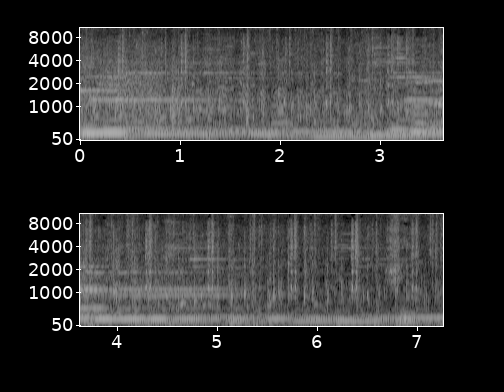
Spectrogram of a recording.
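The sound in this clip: Horse hooves clip-clop steadily as a rider on horseback leads a procession, a continuous rhythmic clatter running beneath sustained tuneful tones throughout.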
